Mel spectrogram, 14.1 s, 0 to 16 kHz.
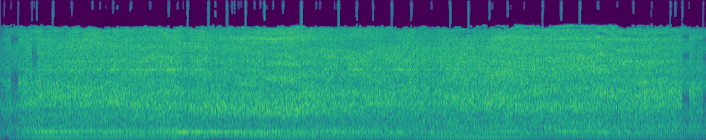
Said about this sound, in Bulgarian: Тези 14 секунди не бяха Боинг, нито боен самолет. Това е тръмбовачка на чакъл и такава машина, дето издухва бокулците преди да се постави новия асфалт. Не знам колко децибела вдигат двете заедно, но се чуват от началото на Александровска до Альошата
